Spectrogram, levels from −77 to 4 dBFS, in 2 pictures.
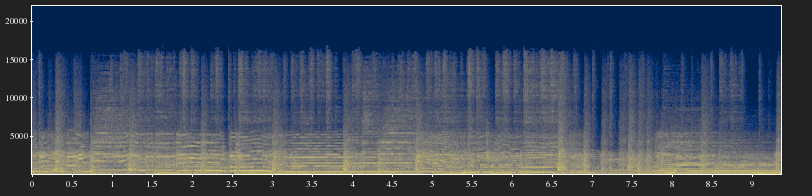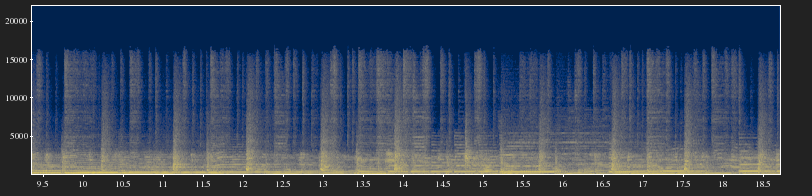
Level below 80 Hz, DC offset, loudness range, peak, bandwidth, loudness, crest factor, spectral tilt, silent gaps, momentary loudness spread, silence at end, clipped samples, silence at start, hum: -36 dBFS; under 0.1%; 2 LU; -4 dBFS; 17 kHz; -15 LUFS; 12 dB; -5.5 dB/octave; none; 4 LU; 0 s; under 0.1%; 0 s; none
